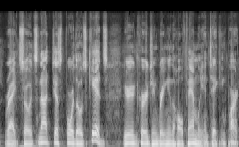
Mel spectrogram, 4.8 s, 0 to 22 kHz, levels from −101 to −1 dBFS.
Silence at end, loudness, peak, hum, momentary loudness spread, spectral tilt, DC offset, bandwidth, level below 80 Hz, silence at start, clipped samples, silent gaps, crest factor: 0 s; -16 LUFS; -2 dBFS; none; 5 LU; -3.5 dB/octave; under 0.1%; 16 kHz; -30 dBFS; 0 s; under 0.1%; none; 14 dB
